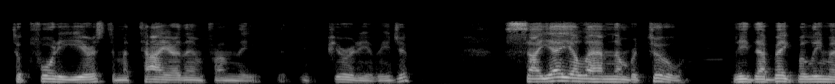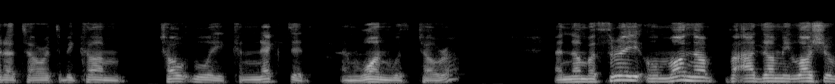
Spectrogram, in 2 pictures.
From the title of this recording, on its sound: Live On Zoom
